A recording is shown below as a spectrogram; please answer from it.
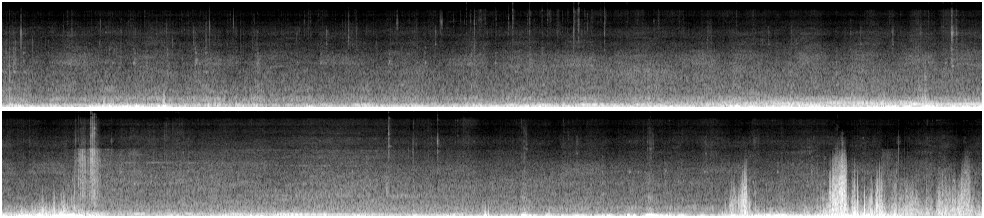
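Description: Wind buffeting the microphone over the low rumble of tyres rolling on pavement while riding. There is a sharp knock about halfway through and a quick run of knocks near the end as the wheels jolt over bumps in the pavement.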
